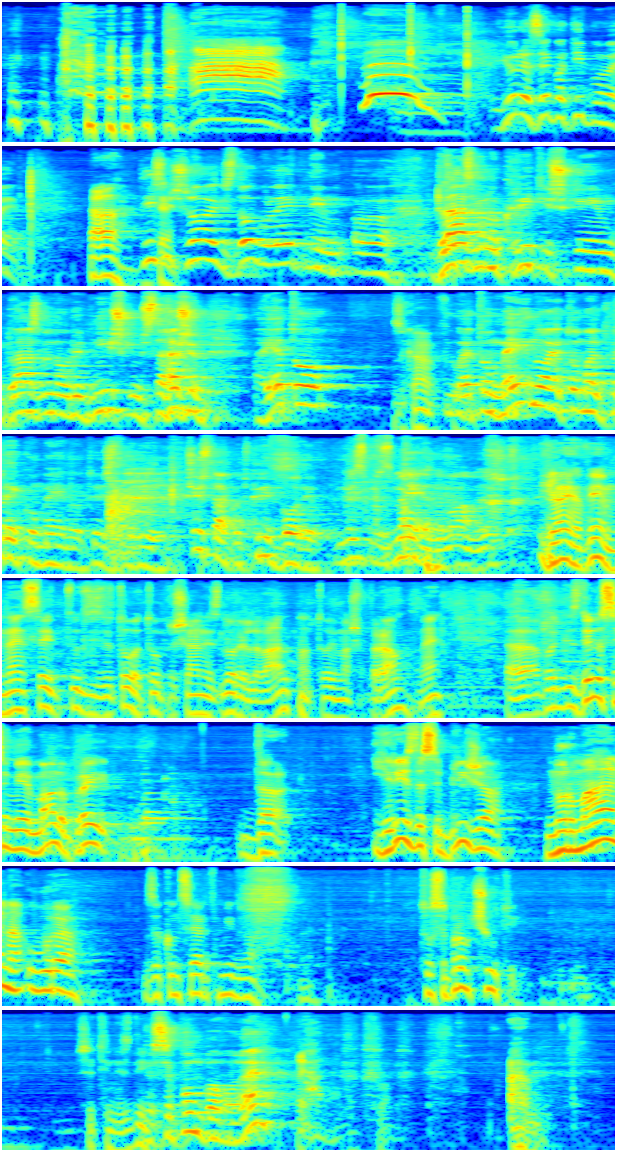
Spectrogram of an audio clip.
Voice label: Dialog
